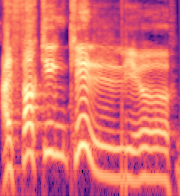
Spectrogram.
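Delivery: hammy Eastern European threat; loud Eastern European accent, high and angry. Pretend. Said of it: "he spoke in an Eastern European accent".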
